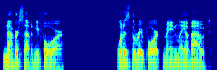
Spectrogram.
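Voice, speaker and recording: A man reading scripted exam narration as a test narrator, in a formal, measured way. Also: low-pitched, sing-song, slightly rough, no echo, clean studio sound.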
